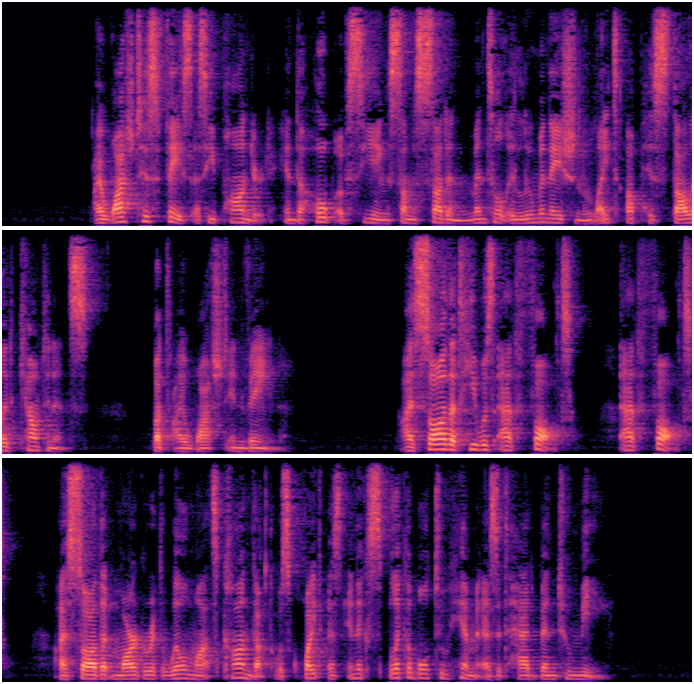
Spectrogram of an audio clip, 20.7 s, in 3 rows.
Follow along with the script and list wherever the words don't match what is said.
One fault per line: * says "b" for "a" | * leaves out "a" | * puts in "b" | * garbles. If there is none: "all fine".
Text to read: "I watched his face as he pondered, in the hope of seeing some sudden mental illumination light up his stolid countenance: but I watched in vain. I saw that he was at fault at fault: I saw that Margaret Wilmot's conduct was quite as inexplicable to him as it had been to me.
all fine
